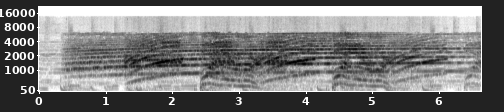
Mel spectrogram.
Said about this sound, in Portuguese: A spoiler, bate o aviso, a sirene.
